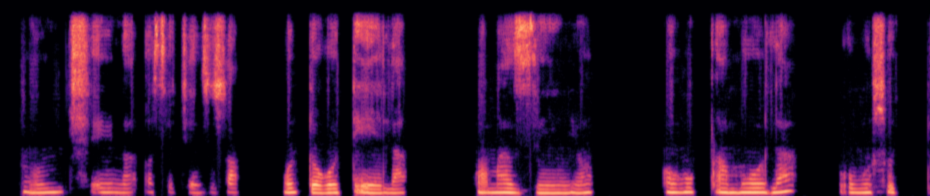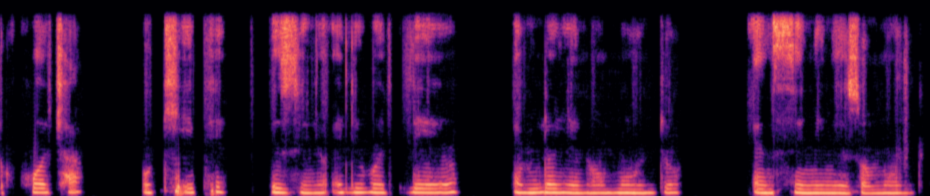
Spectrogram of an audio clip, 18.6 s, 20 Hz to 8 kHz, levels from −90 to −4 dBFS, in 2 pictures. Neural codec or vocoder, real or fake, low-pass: vocoder, 22.05 kHz, 80 mel bands, Vocos; fake; 7.2 kHz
